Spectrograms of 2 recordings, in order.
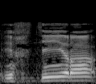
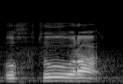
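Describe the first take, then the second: First: The vowel after the t is a front i. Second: The vowel after the t is a rounded u. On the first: "والكسر" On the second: "الضم"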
